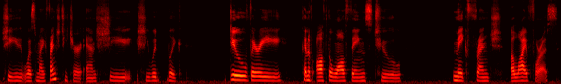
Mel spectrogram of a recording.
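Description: Chatty low-voiced woman. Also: takes it slowly. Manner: animated, many fillers and restarts. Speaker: podcast co-host. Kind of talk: casual chat about a TV show.

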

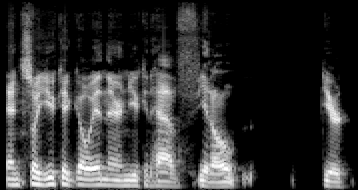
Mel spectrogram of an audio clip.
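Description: A man with a low but bright, forceful voice talks casually like a tradesman on a podcast. He rambles through his stories haltingly, with plenty of filler words. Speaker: plumber and podcast host. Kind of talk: casual chat.

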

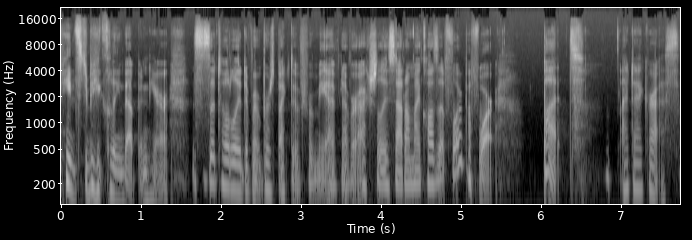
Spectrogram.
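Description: A woman's voice: lowish voice, vocal fry, dry recording, studio quality. A woman in her late forties hosting a solo podcast, chatting casually and informally into a handheld microphone in a small closet. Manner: chatty, informal, self-deprecating. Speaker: podcast host and life coach. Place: small closet at home, sitting on the floor. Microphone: handheld microphone without pop filter.

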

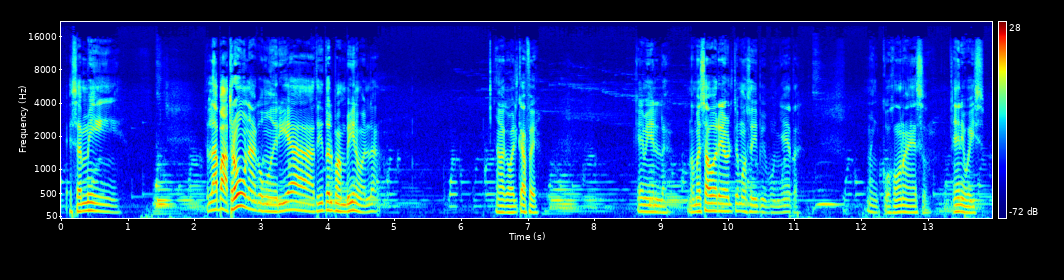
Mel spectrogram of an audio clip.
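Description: A man in his thirties with a Puerto Rican accent, hosting a podcast and telling crude jokes in casual solo chat. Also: a little high. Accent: Puerto Rican Spanish. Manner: crude, joking, animated storytelling. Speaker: podcast host.

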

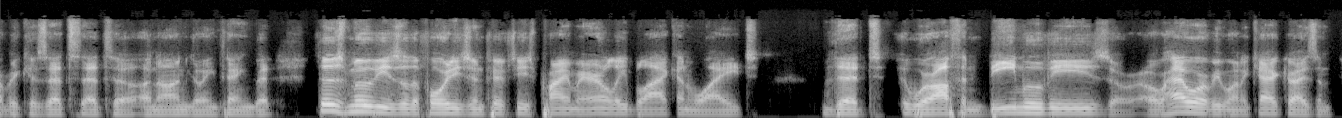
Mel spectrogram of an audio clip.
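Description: A man from Boston hosting an interview, asking long, halting questions full of restarts. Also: fairly low pitch, dry recording. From Boston, USA. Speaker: radio host.

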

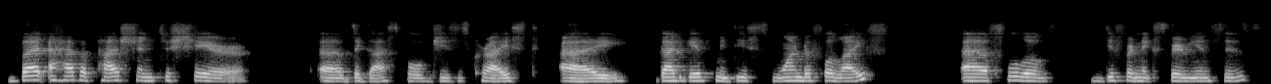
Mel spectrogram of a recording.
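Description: A Rwandan woman in her forties, her voice low, husky and mellow, shares a personal testimony as a podcast guest. She speaks earnestly and measuredly, pausing often, on a muffled lo-fi recording.

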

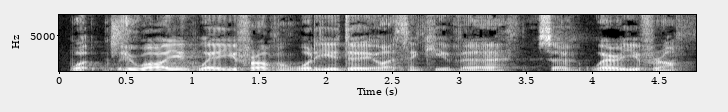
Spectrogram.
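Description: A man hosting a podcast. He reads a scripted intro, then interviews his guest casually, with plain and measured delivery. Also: low voice, darkish tone. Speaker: podcast host.

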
